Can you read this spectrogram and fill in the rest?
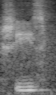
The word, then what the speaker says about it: she's: She's played. Acuérdense de la pronunciación she's, que es la conjugación de she con has. Y suena como she is, pero es con has.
